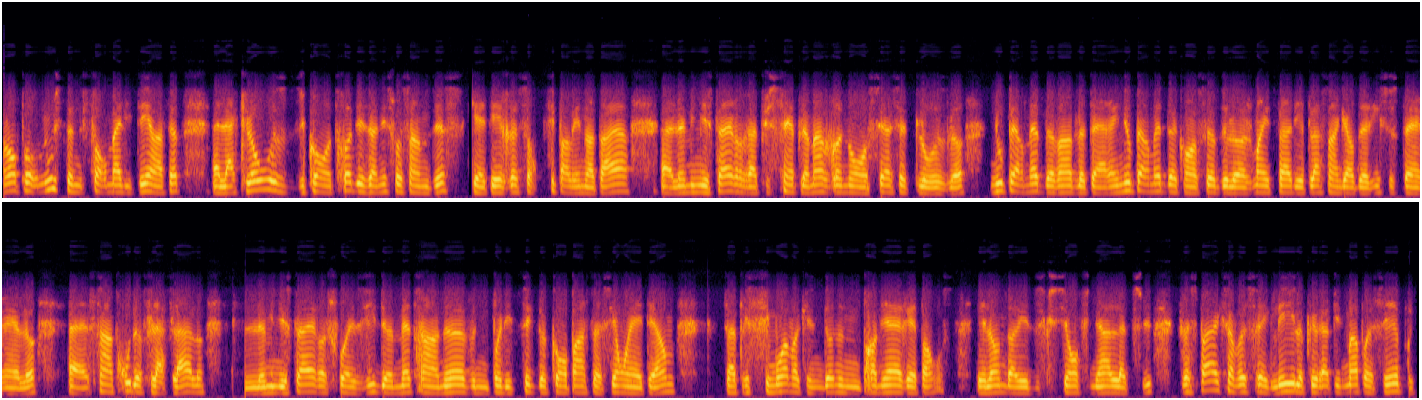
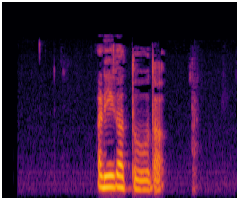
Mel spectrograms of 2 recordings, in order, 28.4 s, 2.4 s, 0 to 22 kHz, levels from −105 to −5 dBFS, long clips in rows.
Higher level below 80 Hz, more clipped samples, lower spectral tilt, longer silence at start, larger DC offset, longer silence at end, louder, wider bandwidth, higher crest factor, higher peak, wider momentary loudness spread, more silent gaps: first, -68 dBFS vs -82 dBFS; neither; first, -10 dB/octave vs -5.5 dB/octave; second, 0 s vs 0.95 s; neither; second, 0.05 s vs 0.4 s; first, -19 LUFS vs -26 LUFS; second, 4.8 kHz vs 10 kHz; about the same, 18 dB vs 16 dB; first, -2 dBFS vs -12 dBFS; second, 5 LU vs 11 LU; neither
